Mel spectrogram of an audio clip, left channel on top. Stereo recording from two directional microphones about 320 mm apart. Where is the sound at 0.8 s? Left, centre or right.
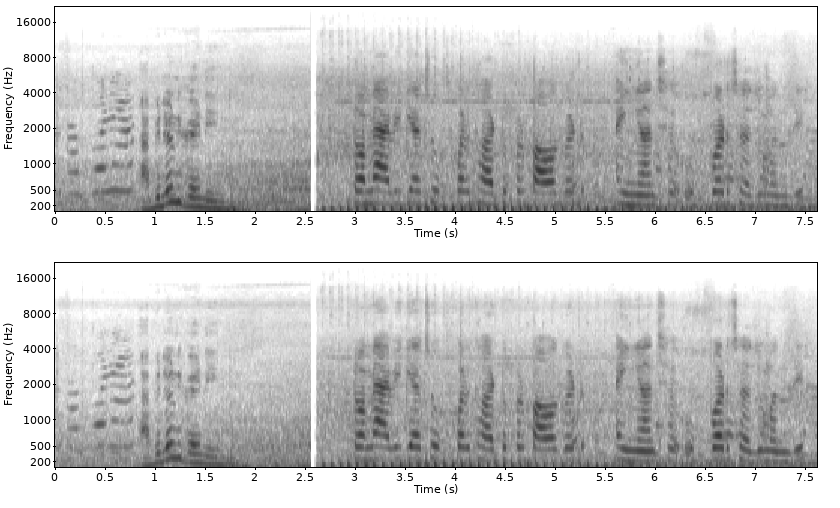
Right.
